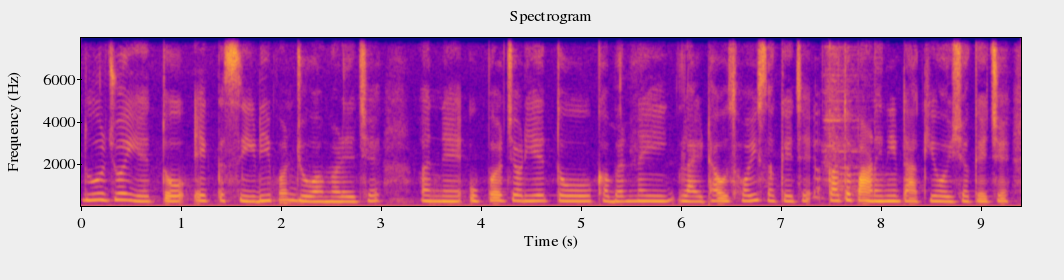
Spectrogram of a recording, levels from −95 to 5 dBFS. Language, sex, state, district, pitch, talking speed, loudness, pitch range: Gujarati, female, Gujarat, Valsad, 255 Hz, 170 wpm, -18 LUFS, 245-265 Hz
